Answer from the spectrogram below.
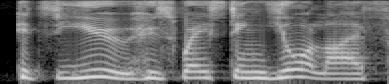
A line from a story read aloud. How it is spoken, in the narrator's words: May snapped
